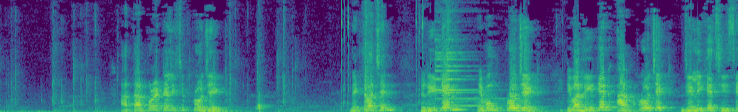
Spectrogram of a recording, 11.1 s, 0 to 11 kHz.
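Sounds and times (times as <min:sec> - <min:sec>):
computer keyboard typing: 0:00.0 - 0:01.8.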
